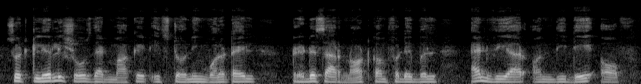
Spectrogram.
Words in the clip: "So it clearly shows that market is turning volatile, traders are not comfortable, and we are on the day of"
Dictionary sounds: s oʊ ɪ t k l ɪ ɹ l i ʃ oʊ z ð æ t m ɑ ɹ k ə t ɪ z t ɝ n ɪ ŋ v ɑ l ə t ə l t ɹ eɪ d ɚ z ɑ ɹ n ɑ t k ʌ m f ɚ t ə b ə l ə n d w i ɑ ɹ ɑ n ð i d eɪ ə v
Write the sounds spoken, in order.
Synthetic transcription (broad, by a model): s oʊ ɪ t k l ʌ ɹ l i ʃ oʊ z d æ t m ɑ ɹ k ə t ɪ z t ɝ n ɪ ŋ v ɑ l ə t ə l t ɹ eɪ d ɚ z ɑ ɹ n ɑ t k ʌ m f ɚ t ə b ə l ə n d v i ɑ ɹ ɑ n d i d eɪ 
